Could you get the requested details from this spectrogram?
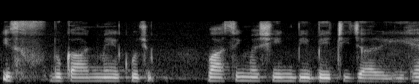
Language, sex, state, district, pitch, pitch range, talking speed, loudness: Hindi, female, Arunachal Pradesh, Papum Pare, 165 Hz, 160-170 Hz, 145 wpm, -19 LUFS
